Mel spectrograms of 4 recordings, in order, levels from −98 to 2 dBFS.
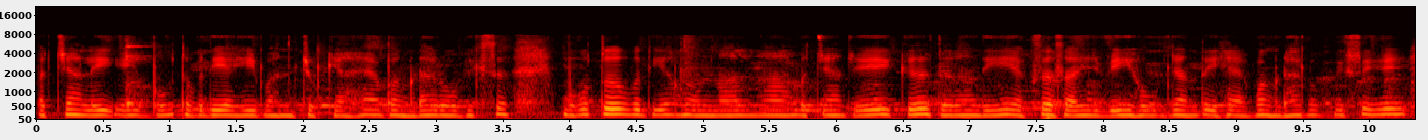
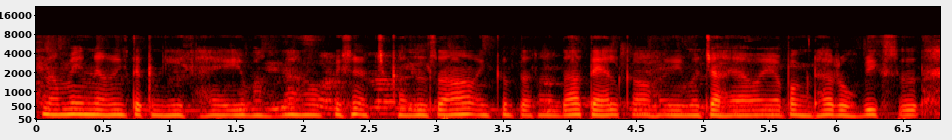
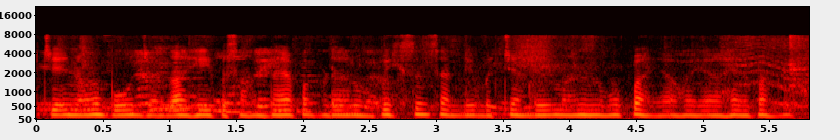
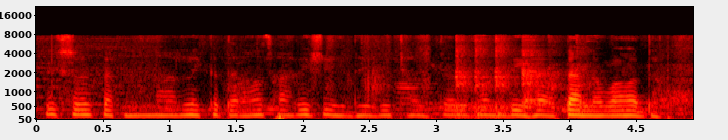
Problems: constant background noise, continuous background conversations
